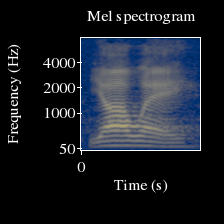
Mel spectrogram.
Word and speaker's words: Yahweh: Yahweh is the way that I pronounce it.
